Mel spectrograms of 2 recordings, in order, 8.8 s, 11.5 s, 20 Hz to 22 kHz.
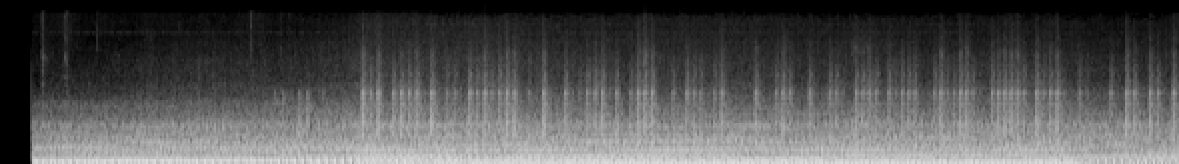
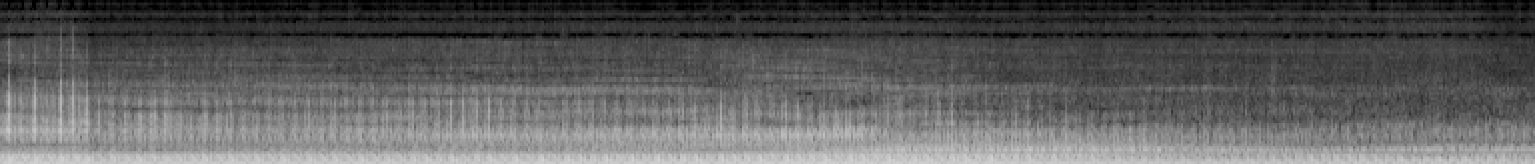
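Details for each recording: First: Truck V8 with Boss 302 intake manifold and new injectors, driving under load: steady deep drone with a fast, uneven metallic rattle from the back of the intake, heard inside and outside; absent when revved in park, so owner suspects something loose rattling, not the engine. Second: Ford 5.0 V8 truck first start after fitting Boss 302 intake manifold, eight new reman direct injectors and new tune to cure a misfire; steady even idle, faint light valvetrain tap, no knocking; normal idle.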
